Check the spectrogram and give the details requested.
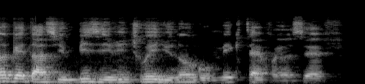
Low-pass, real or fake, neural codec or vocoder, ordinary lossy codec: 9.9 kHz; real; none; Opus, 24 kbps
